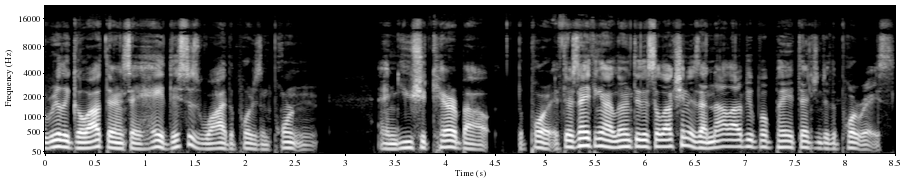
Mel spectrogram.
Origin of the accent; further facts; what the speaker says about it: Seattle, Washington, United States; moved away as an adult; I'm a lifelong Washingtonian.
